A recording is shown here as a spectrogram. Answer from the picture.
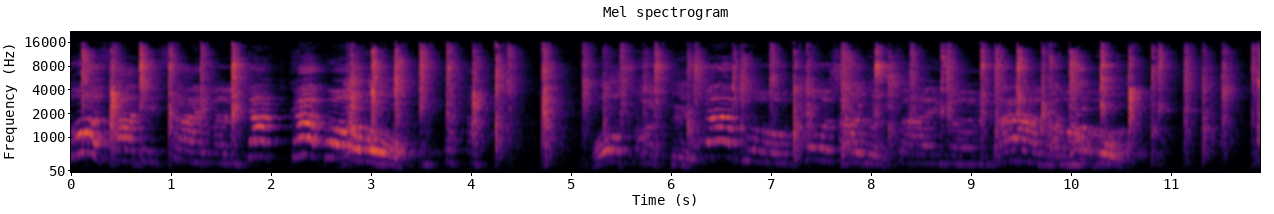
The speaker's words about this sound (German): Bravo! Gut gesungen. Alle klatschten.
